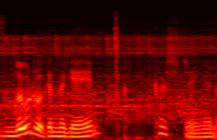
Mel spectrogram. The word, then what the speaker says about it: Ludwig: supposed to be Ludwick not Ludwig they pronounce it so much it's so just a brand new they pronounce ludic so incorrectly but Bowser Jr has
